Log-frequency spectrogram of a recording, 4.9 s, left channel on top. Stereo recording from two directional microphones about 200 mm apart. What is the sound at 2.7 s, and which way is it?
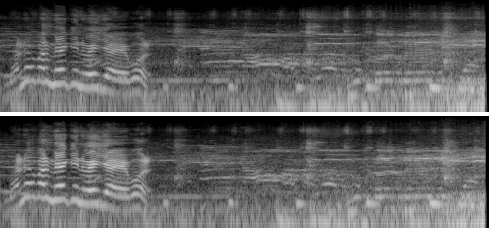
Music, 10° left (ahead or behind).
